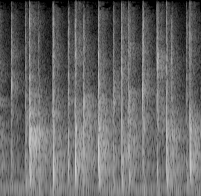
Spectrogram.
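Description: A short burst of clapping: sharp, crisp claps in a quick, slightly uneven rhythm, about seven per second, fairly loud with no voices over them, like a small round of applause.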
